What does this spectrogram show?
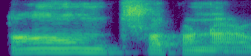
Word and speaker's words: entrepreneur: Like, for example, and we will see now, when you speak of imprenditore, it's written with an E, but it's pronounced entrepreneur with an on.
